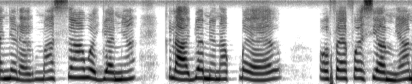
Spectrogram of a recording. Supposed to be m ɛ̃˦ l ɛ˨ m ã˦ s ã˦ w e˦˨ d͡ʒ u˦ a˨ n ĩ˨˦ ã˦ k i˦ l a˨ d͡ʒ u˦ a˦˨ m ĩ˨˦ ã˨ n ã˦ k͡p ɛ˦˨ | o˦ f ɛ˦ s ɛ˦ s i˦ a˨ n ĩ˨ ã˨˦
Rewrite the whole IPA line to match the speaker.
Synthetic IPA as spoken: ɲ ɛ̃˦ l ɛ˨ m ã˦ s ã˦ w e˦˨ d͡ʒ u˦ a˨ m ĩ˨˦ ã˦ k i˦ l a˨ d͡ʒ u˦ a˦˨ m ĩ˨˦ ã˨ n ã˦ k͡p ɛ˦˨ | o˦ f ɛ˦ f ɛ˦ s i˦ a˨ m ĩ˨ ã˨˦

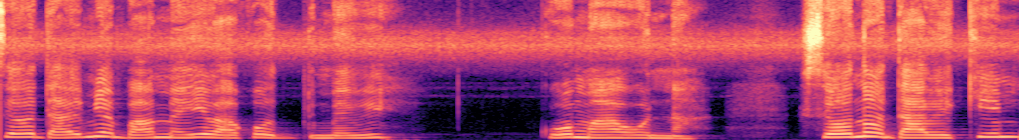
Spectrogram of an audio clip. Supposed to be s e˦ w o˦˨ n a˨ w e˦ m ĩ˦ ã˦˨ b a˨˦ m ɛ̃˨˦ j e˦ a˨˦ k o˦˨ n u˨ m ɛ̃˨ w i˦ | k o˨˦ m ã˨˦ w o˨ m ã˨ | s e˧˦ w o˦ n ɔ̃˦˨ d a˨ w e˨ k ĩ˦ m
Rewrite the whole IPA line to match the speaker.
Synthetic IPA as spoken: s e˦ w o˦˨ d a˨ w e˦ m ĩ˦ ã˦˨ b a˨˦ m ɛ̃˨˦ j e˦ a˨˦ k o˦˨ d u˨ m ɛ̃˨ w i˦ | k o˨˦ m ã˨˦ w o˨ n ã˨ | s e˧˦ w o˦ n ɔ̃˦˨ d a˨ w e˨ k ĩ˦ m

